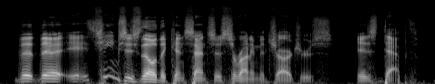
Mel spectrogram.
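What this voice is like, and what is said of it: Radio announcer voice. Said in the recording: “As the radio voice.”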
